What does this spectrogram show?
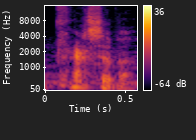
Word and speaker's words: cassava: But to me, an is a very unemphasized But I'm saying cassava, which is an A. So I'm pronouncing the A.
